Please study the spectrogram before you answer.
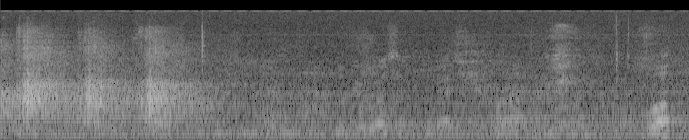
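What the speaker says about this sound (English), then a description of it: "the number of claps you heard is about the number of Oregonians that are receptive to that idea" Sparse applause from a small audience at a public forum on Oregon's initiative system: a few quick clusters of claps near the start, then a scattering of faint, isolated claps that trail off.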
